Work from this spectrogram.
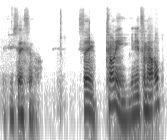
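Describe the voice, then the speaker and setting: An actor at a table read playing a reserved, protective teenage boy who speaks in a low-key, hesitant way. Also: expressive, normal speed, slightly rough, dry recording, poor audio.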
